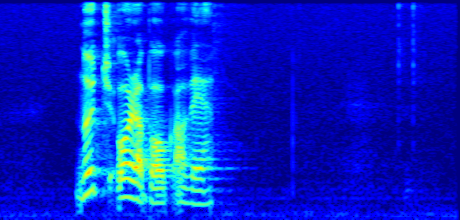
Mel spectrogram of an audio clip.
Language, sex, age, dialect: Faroese, female, 15-35, Suðurstreymoy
